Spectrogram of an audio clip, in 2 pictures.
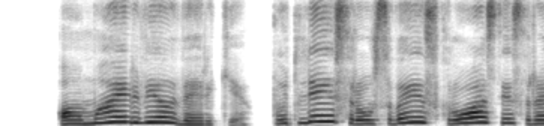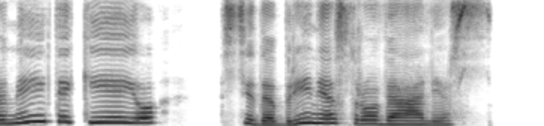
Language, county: Lithuanian, Kaunas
